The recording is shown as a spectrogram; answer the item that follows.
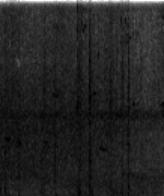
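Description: Horse hooves clip-clop at a steady walking pace in the video game Skyrim, a series of evenly spaced soft thuds over a constant hiss of outdoor ambience.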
